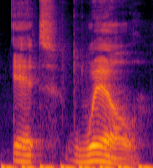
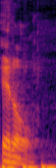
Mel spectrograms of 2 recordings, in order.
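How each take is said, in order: First: Both words are said in full. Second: The words are contracted into one syllable. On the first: The speaker calls it right. "say it will" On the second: The speaker calls it wrong. "not it'll"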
